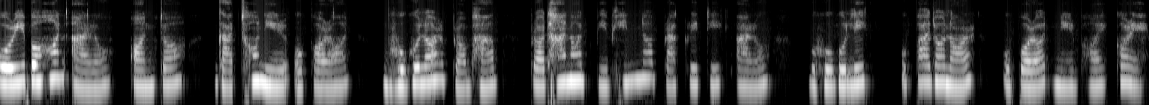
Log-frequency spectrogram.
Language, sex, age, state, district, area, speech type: Assamese, female, 18-30, Assam, Charaideo, urban, spontaneous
